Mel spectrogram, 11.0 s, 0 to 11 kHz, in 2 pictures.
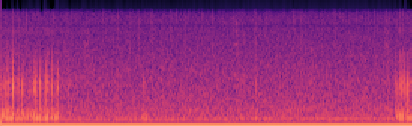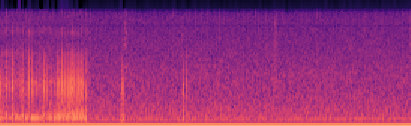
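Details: Chihuahua napping during the day, August 2010, giving small snores: two breathy, rasping snore bursts about five seconds apart over a steady low electrical hum.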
